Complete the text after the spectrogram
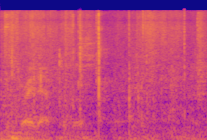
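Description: Paper rustles close to a microphone.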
